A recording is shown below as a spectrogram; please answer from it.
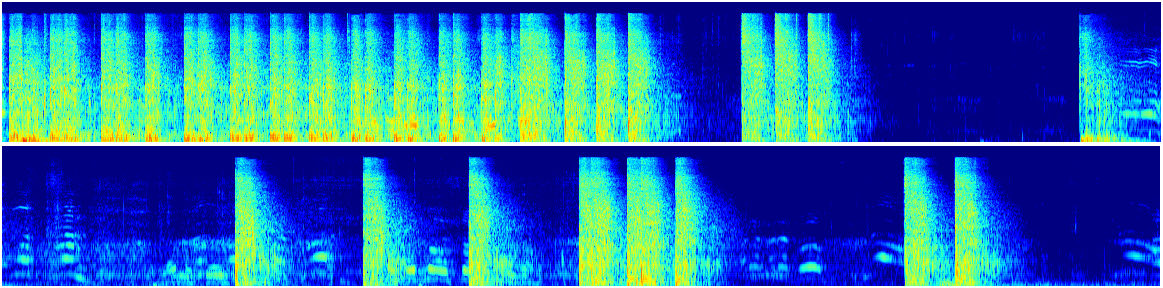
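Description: Close automatic gunfire: rifle shots in rapid succession, running together for about the first five seconds. After a pause of about a second and a half, single shots and short bursts come roughly a second apart, with men's voices faint in between.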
